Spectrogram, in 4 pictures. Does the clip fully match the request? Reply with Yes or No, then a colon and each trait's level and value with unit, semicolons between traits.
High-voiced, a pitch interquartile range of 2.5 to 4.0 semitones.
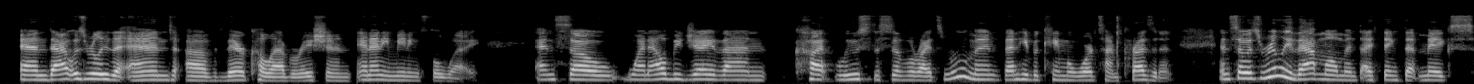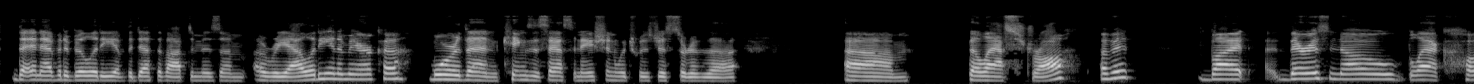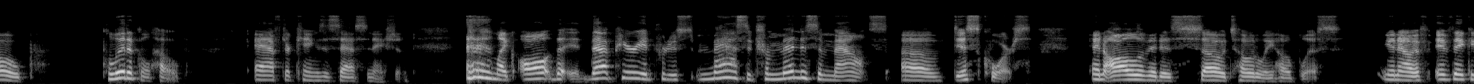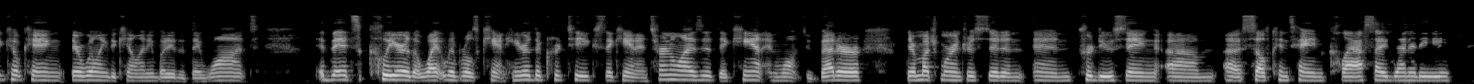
Yes: high, 200 Hz; average, 3.6 semitones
